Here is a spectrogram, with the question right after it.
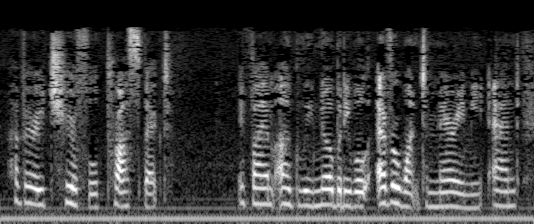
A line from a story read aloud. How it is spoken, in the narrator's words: poor Sarah sighed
